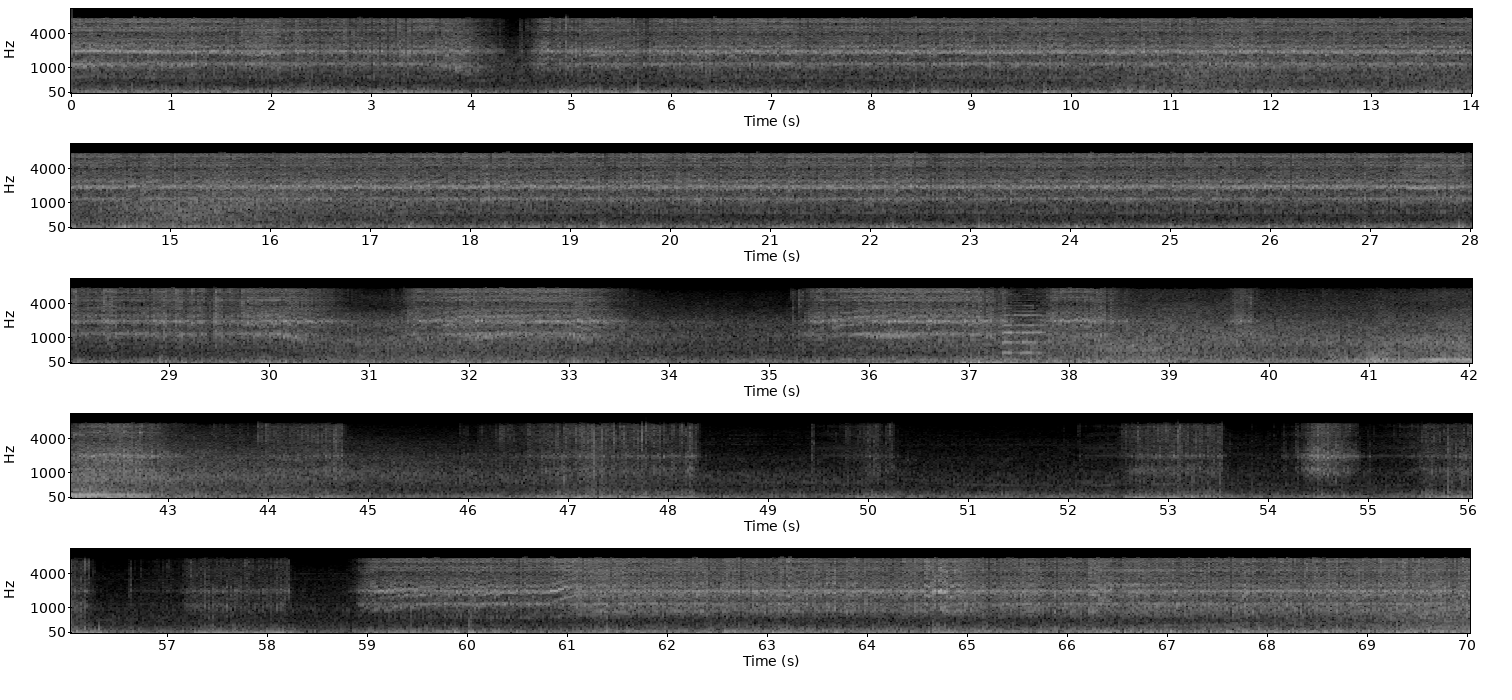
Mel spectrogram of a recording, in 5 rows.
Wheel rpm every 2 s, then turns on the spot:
160, 150, 90, 160, 160, 160, 160, 160, 160, 160, 160, 160, 160, 160, 160, 60, 100, 40, 110, 20, 10, 50, 10, 30, 20, 0, 20, 10, 20, 70, 190, 230, 230, 230, 230.
44-50 52-58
